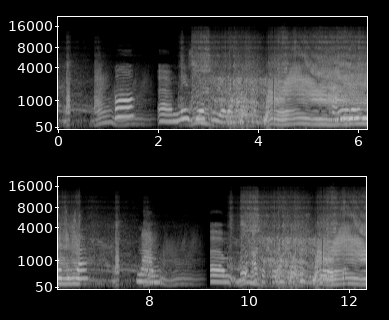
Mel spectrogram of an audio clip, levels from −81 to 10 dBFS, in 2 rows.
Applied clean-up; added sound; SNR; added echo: none; Motorcycle; -2 dB; none.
